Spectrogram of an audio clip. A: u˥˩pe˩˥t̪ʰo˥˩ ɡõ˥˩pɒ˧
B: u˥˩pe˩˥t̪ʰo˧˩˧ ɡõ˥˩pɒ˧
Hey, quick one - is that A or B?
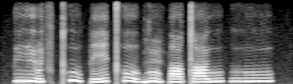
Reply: A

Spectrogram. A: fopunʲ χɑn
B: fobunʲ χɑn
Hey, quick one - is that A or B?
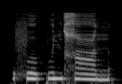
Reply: A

